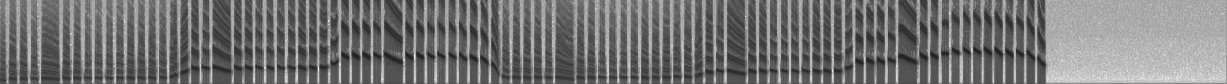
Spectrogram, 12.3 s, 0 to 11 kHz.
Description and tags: ACID 1..1wav
ACID resonance filter old skool tb303 future retro revolution house techno electro
acid, filter, future, house, old, resonance, retro, revolution, skool, tb303, techno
